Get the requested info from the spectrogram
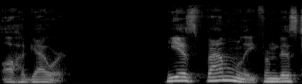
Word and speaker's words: Aughagower: Well, before I tell you why, I'd like to tell you some facts about Ahagour. And first, how you spell it. A-U-G-H-A-G-O-W-E-R. Ahagour. Just so you can see why I was in such disbelief. Ahagower is a tiny village located in the west of Ireland outside a bigger town called Westport.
